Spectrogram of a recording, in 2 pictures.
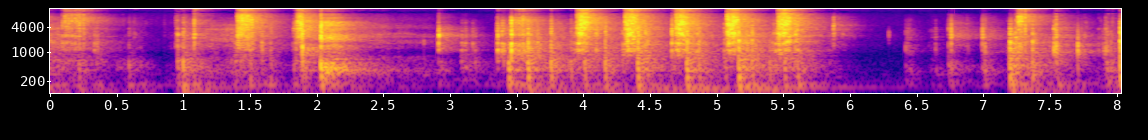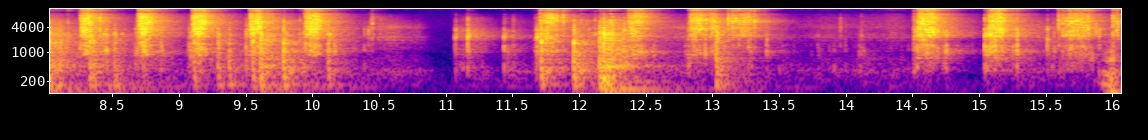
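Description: A Torx T25 bit on an extension unscrews the clutch cover bolts of a BMW S1000RR motorcycle, giving repeated bursts of close, loud ratcheting clicks separated by short pauses.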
